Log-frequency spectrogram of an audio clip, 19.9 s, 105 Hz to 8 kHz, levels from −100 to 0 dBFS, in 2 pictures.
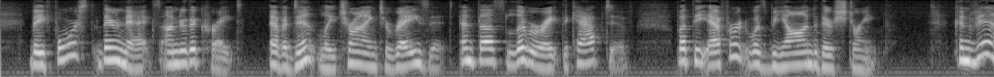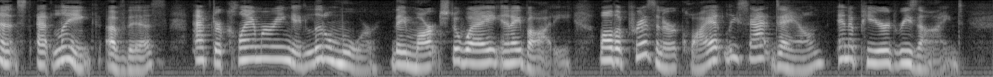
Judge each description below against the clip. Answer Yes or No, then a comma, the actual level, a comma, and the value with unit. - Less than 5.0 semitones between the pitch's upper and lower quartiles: No, wide, 5.5 semitones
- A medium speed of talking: Yes, average, 150 wpm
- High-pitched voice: Yes, high, 230 Hz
